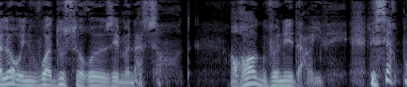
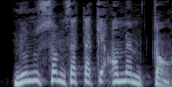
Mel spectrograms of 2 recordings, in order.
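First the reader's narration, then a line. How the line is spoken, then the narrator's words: Exclaimed. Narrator (French): s'écria Harry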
